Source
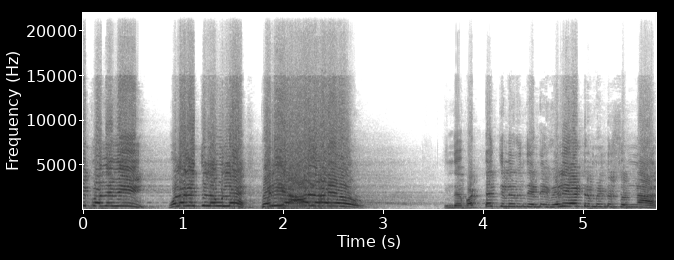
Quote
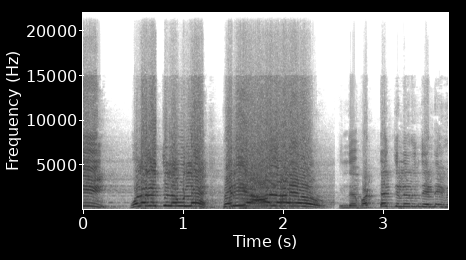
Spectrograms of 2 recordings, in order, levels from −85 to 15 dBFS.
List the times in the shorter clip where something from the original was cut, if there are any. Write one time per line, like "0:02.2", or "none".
0:02.5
